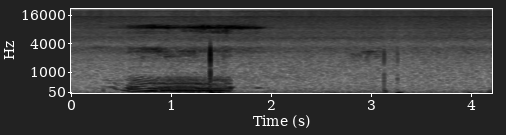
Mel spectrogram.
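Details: Snoring French Bulldog Milo asleep in bed, a single deep buzzing inhale snore of about a second, followed by quiet breathing and faint clicks.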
